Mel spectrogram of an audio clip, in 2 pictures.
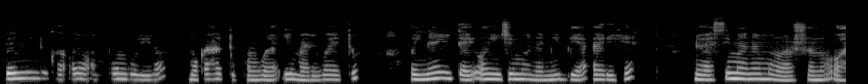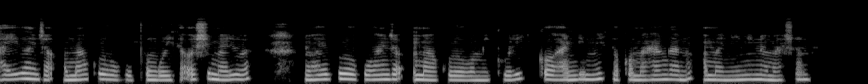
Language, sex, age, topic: Oshiwambo, female, 18-24, finance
